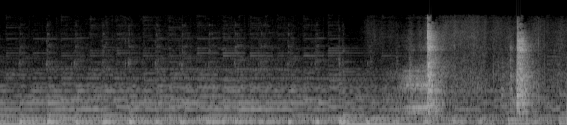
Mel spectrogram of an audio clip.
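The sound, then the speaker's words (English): A ewe bleats in long, sustained, wavering calls while giving birth to twin lambs on a farm. Two sharp metallic clanks cut in near the end. “The ewe isn't making progress, so Olivia steps in to help her deliver her twin lambs.”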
